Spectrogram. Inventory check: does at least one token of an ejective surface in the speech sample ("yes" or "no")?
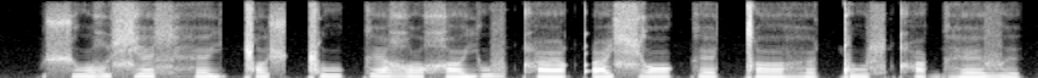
yes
